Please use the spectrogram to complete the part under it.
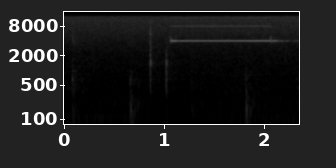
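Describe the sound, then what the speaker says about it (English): A Daikin split air conditioner signals fault code E7 with one long, steady high-pitched beep lasting about a second. It is faint and comes after a few soft clicks, with no talking. "When it gets to 7, because we know it was E7 last time, we'll get a long beep."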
